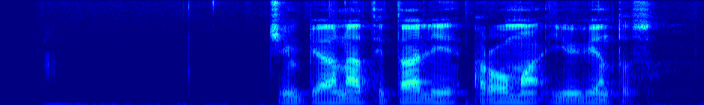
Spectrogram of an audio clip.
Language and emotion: Russian, neutral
